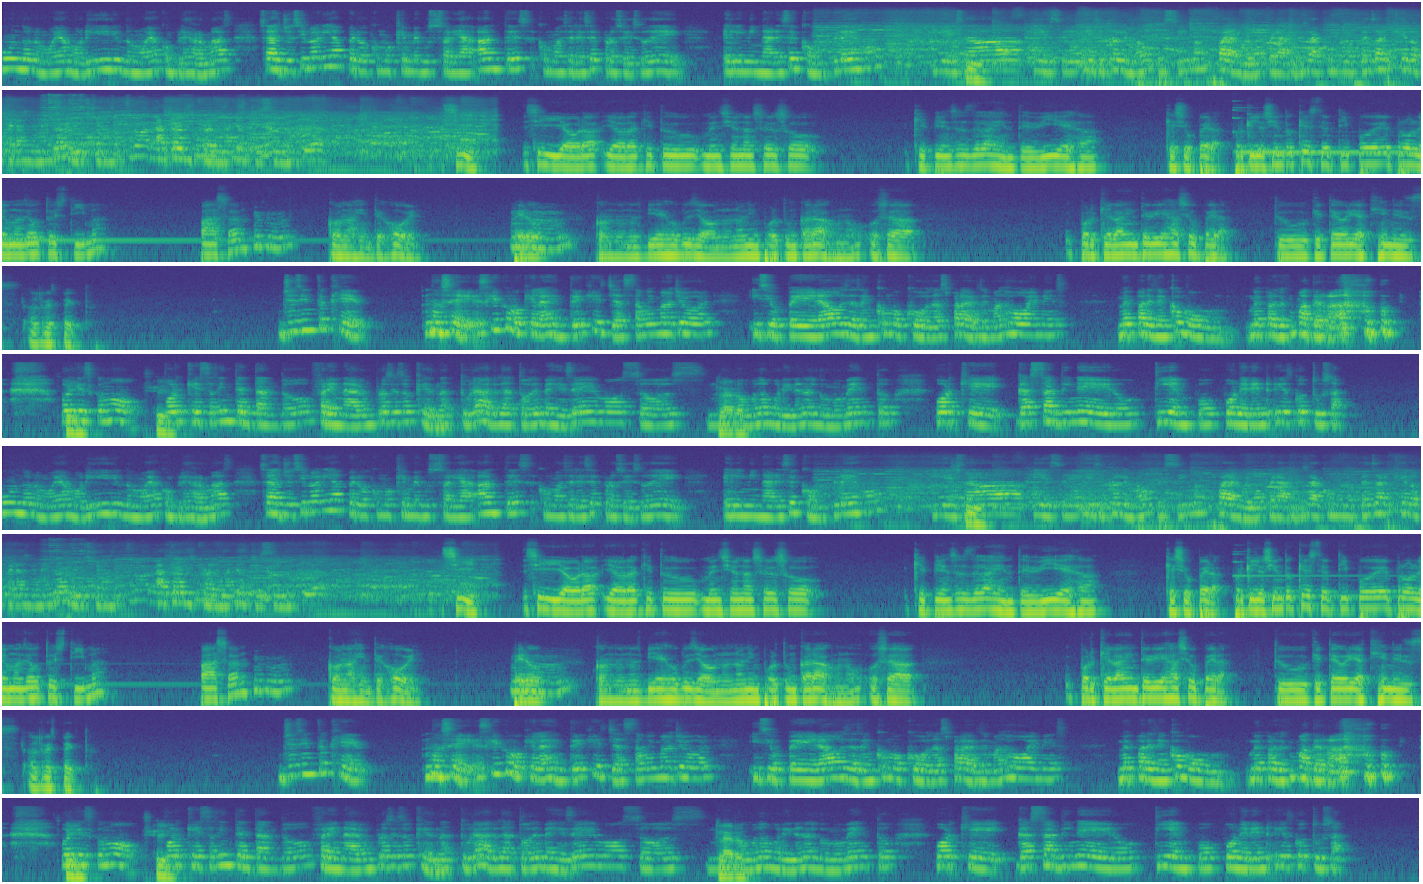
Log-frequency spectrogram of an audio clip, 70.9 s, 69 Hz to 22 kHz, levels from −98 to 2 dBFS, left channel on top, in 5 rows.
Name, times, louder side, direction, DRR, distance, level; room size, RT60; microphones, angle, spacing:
voice 1, 0.0-6.8 7.2-8.8 9.3-17.1 30.9-31.3 33.5-34.1 45.3-46.2 46.8-49.7 50.0-53.2 53.7-56.5 56.8-58.1 58.4-70.1, left 1 dB, 30° left, 1.0 m, -24 dB
sound 1, 8.1-19.2, left 4 dB, 80° left, 0.4 m, -29 dB
voice 2, 18.5-19.0 19.4-22.4 23.3-25.2 25.8-29.4 30.4-30.9 31.7-32.6 33.5-33.8 34.3-37.5 39.2-40.7 41.1-43.3 57.4-57.6 58.3-58.5 63.9-64.2, right 2 dB, 30° right, 0.4 m, -20 dB
Mallet percussion, 26.5-32.7, left 8 dB, 50° left, 1.4 m, -36 dB
5.8 x 2.8 x 2.3 m
head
